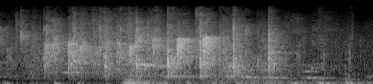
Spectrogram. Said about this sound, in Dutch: 6 uur, dat is helemaal goed. Applaus voor Nest Geel.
